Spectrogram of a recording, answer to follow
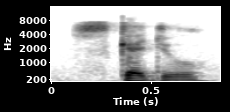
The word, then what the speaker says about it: schedule: There are two ways to pronounce this word. The US version and the non- US version. Yeah. So, the non US version is schedule.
